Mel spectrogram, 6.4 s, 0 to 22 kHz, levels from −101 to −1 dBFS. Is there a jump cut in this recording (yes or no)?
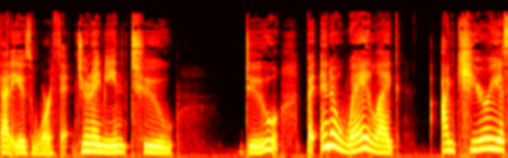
no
